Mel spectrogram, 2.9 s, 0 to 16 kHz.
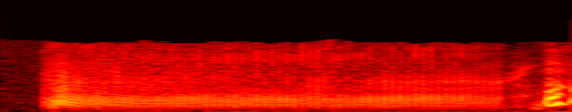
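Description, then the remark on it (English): A person blows a steady, buzzing horse-lips trill as a practice exercise, lips flapping rapidly for about two seconds at a fairly loud, even level, then ends with a brief voiced sound that slides upward in pitch. “they want to be ready to commit to practicing a little bit every day, maybe 5 minutes of what one of the exercises is, simply horse lips.”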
